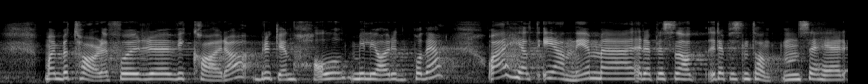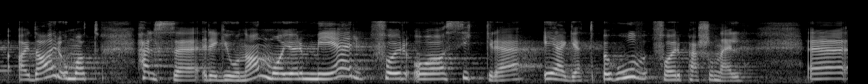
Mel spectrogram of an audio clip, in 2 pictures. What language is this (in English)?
Norwegian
